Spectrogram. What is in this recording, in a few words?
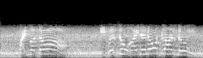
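German damaged engine mood low, speech; War Thunder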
